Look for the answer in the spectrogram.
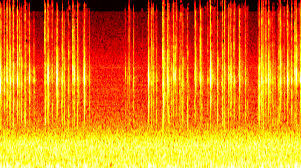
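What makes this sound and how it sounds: A purple-cased mechanical keyboard with plastic keycaps is typed on with the fingertips of both hands, giving quick bursts of sharp, bright clicks with pauses between them. A steady low background hiss runs underneath.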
